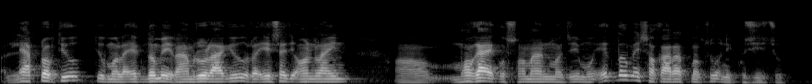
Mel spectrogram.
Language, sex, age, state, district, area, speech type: Nepali, male, 45-60, West Bengal, Kalimpong, rural, spontaneous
